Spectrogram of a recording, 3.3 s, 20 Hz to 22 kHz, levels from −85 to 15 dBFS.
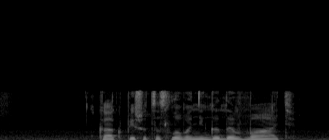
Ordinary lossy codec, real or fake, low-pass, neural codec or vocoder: none; real; none; none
